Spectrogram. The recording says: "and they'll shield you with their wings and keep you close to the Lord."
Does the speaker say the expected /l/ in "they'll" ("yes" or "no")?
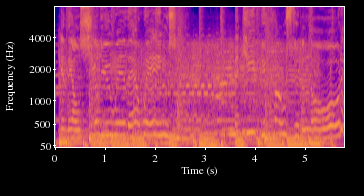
yes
